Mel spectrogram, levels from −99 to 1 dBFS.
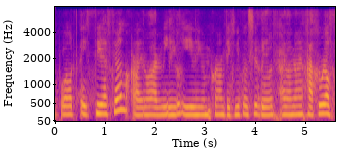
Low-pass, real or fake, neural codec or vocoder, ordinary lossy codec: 7.2 kHz; fake; codec, 16 kHz, 0.5 kbps, FreqCodec, larger model; none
